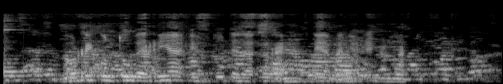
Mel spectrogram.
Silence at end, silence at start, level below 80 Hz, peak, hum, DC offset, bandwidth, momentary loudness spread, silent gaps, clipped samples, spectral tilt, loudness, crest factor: 0 s; 0.05 s; -60 dBFS; -6 dBFS; none; under 0.1%; 11.5 kHz; 9 LU; none; under 0.1%; -4.5 dB/octave; -23 LUFS; 16 dB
